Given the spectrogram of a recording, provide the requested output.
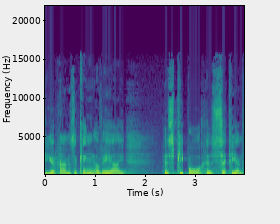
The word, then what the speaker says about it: Ai: AI is how it's pronounced.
